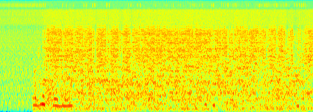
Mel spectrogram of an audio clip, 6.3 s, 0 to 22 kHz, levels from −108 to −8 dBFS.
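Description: From 0.56 to 4.94 s, 5.37 to 5.59 s and 5.75 s onward, the speech sinks by roughly 40 dB. The waveform collapses toward flat and the spectrogram darkens. This is likely speech suppressed in double talk, with the echo canceller turning down both its own talker and the loudspeaker echo.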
